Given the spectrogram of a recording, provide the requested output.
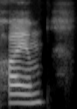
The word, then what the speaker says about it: Haim: This week, we'll be talking about Haim. And no, we're not saying it wrong, and it isn't pronounced Haim. And I just want to clear that up now.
